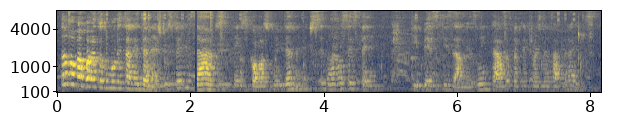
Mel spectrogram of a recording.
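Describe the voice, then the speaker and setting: A woman's voice: on the low side, quick pace. A woman, leading a workshop for teachers and firing questions at the audience. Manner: lively, asks the audience questions. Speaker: teacher trainer. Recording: roomy, distant mic, noisy room.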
